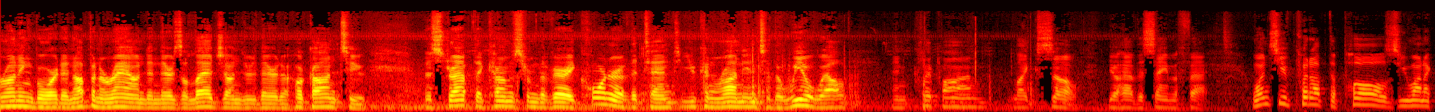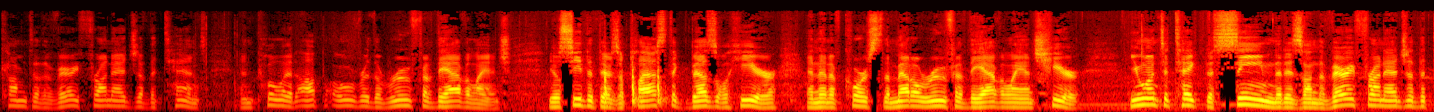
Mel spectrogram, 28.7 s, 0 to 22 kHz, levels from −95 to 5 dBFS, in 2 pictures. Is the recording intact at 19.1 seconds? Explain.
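No. At 19.1 seconds the sound carries a fine ticking, zipping texture, part of a zipper noise episode from 17.90 to 19.22 s. During that stretch the level moves by roughly 15 dB, but the change is applied in discrete jumps, around a hundred a second, with no smoothing between them. Each abrupt step puts a tiny click into the waveform, and the rapid train of clicks rides on the sound as an audible buzz while the level travels.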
